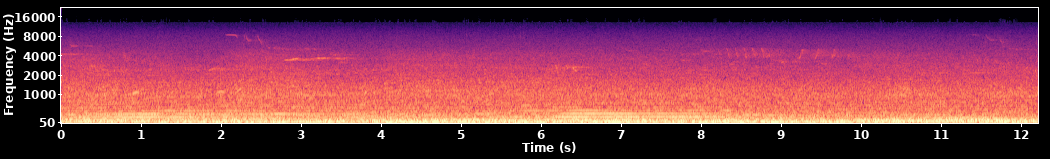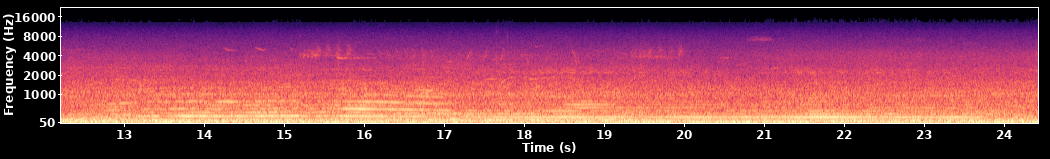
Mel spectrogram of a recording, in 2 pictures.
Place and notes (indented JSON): {
  "title": "heiligenhaus, am alten steinbruch",
  "date": "2008-07-02 22:43:00",
  "description": "flughimmel und vogelstimmen im talecho des alten steinbruchs, morgens - dazu das lärmen von zweitaktern und einem ferngesteuerten modellflugzeug\nproject: :resonanzen - neanderland - soundmap nrw: social ambiences/ listen to the people - in & outdoor nearfield recordings, listen to the people",
  "latitude": "51.31",
  "longitude": "6.95",
  "altitude": "120",
  "timezone": "Europe/Berlin"
}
